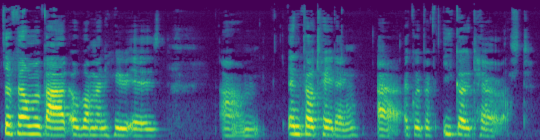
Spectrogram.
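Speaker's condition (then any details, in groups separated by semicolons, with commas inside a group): Deafness; hears men's voices better than women's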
